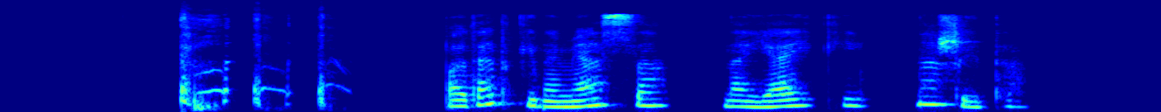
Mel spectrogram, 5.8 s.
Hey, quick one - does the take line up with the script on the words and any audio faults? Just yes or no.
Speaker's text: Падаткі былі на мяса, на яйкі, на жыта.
no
